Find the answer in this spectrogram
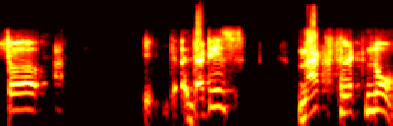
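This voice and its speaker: This man's high-pitched voice has a bright, sharp tone and moves at a very slow pace. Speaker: literature teacher. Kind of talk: online lecture. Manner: loud. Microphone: voice breaking from network issues.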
